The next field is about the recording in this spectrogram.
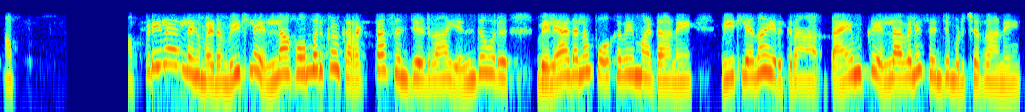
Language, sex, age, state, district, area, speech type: Tamil, female, 45-60, Tamil Nadu, Thanjavur, rural, conversation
